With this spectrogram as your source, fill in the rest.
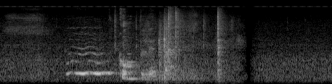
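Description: A young woman hums and moans with delight close by.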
